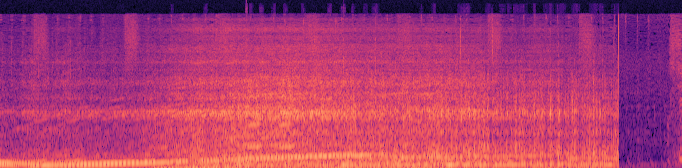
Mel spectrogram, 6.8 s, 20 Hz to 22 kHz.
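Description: A Yamaha FZ8 motorcycle accelerating hard from standstill to 100 km/h, the loud, close engine note rising steadily in pitch through the gears, then cutting off abruptly near the end.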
